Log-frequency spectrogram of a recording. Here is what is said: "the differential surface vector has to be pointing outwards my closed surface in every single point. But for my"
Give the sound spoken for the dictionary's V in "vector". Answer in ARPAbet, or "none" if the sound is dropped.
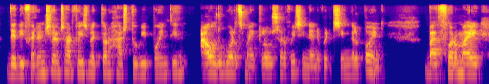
B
